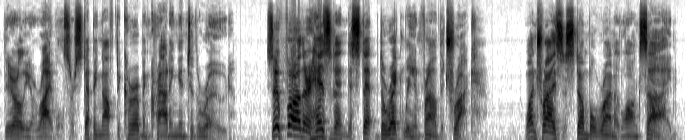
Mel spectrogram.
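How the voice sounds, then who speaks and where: Guy reading his own novel as an audiobook, kinda low voice, really animated and dramatic. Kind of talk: dramatic first-person audiobook narration.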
